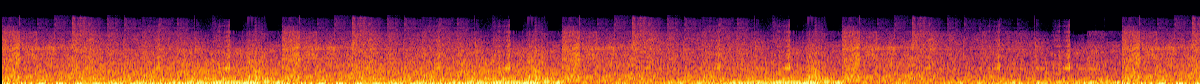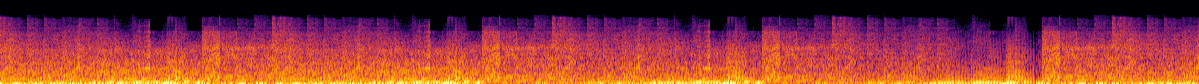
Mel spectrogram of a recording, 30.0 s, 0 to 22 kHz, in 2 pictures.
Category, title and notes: Music > Multiple instruments
Short Track #3268 (Industraumatic)
Cyberpunk, Ambient, Horror, Soundtrack, Industrial, Underground, Games, Noise, Sci-fi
